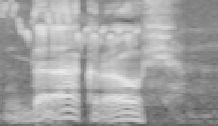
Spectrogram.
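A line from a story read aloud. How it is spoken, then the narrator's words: Muttered. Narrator (Russian): пробормотал он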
